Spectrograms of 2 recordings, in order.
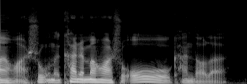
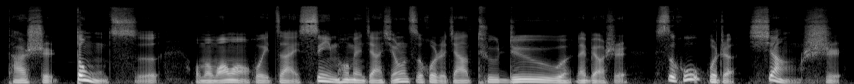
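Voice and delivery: ordinary talk, nothing marked

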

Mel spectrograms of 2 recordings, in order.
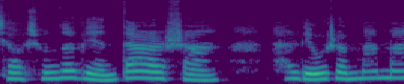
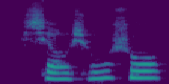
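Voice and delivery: usual speaking voice

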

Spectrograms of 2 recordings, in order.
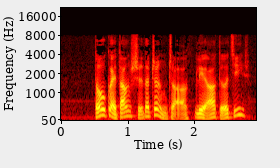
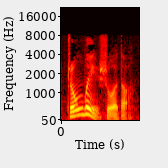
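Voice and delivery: usual speaking voice

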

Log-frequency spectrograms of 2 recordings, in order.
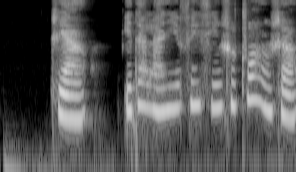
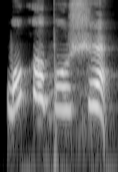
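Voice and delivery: slow, higher, louder protest; 5 semitones higher, 5 dB louder than usual. A narrator's reading. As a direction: object firmly, drawing the words out. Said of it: "莱尼抗议道".

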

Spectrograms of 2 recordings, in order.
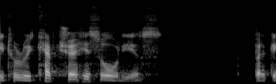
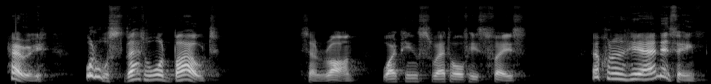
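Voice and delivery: higher, louder, out of breath; breathless alarm; 3 semitones higher, 5 dB louder than usual. A narrator's reading. Ron, panting after the chase, questions Harry. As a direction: gasp out the questions.

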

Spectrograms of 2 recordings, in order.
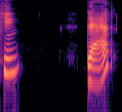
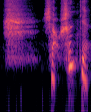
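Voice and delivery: very soft whispered hush; 16 dB quieter than usual. Acted. Storyteller warns listeners not to wake baby, hushed whisper. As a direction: whisper it so nobody wakes.

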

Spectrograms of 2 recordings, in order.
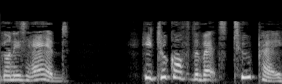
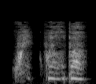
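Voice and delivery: urgent hushed call to the cat; whispered; 6 semitones higher, 8 dB quieter than usual. A narrator's reading. Witch hurrying her cat away, hushed. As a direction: hurry him quietly, voice pulled way down. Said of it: "she whispered".

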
